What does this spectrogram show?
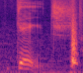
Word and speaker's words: gauge: easy to gauge someone's character so we say gage okay our next word is not pronounced as literature or literature it's not pronounced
